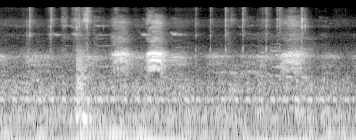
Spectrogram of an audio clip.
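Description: Three harsh bird calls, two close together about two seconds in and one near the end, over faint clicks of a knife cutting through a potato held in the hand and a steady low hum.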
